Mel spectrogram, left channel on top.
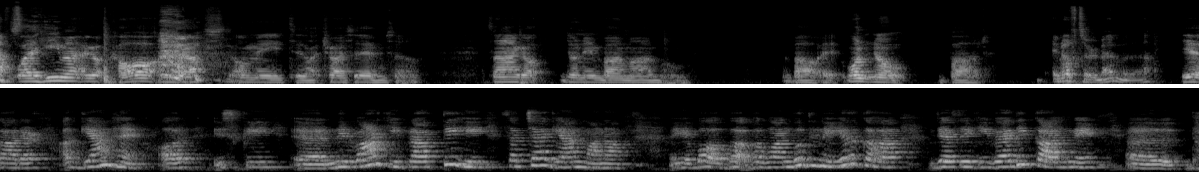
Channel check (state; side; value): different; both; correlation 0.00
